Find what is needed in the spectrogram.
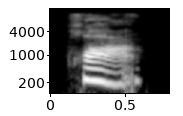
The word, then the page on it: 画儿: huàr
